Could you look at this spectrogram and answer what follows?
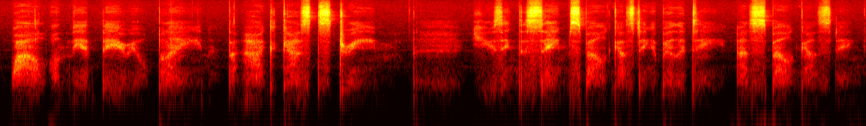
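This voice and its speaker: A woman whispering in a breathy, unvoiced voice, softly and deliberately reading aloud as an ASMR host. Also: poor audio. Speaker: ASMR video host and narrator.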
